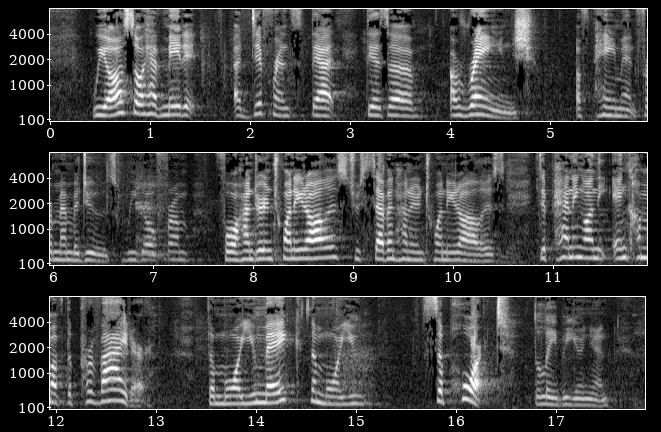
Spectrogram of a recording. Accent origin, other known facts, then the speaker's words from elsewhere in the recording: New York, United States; I am from New York State.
